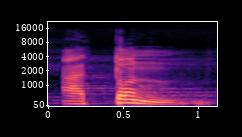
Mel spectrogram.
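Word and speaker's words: אתון: El asna, hembra, es Atón, Atón. Está en el Strong número 860 y significa paciencia y docilidad. Se escribe asna, la hembra, se escribe con la Aleph, Tav, Vav y Nun Sofit.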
